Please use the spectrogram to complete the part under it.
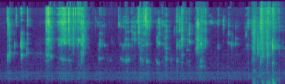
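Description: Close, wet chewing of a bite of cooked meat finished in a reduction sauce, with soft squishy mouth sounds and crunchy bites in an irregular rhythm, ending in a louder burst near the end, with no talk.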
